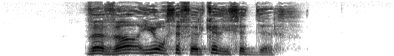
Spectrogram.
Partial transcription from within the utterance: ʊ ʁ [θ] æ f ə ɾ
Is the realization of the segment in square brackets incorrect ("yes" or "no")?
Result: no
